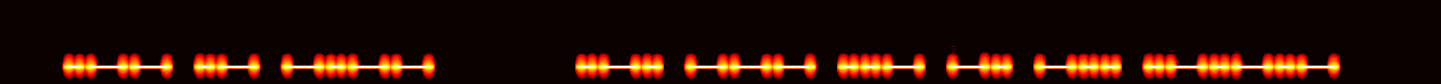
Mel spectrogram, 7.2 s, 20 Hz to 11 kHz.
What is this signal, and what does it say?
Morse code, heard as a keyed tone, about 22 wpm, 700 Hz. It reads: WAY ROUND.
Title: 2x Word-Spacing - Sentences from Top 200 Words - 22wpm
